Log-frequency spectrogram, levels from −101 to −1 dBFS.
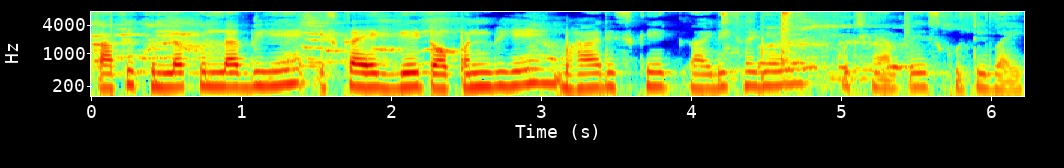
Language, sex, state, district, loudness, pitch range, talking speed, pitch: Hindi, female, Rajasthan, Jaipur, -19 LUFS, 190-205 Hz, 210 wpm, 195 Hz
